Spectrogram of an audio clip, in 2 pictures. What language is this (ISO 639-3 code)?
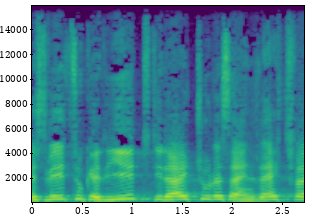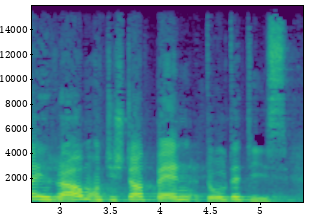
gsw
